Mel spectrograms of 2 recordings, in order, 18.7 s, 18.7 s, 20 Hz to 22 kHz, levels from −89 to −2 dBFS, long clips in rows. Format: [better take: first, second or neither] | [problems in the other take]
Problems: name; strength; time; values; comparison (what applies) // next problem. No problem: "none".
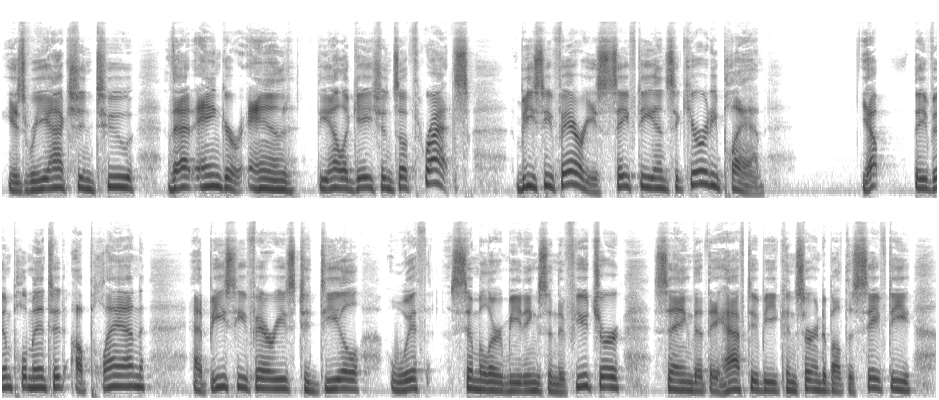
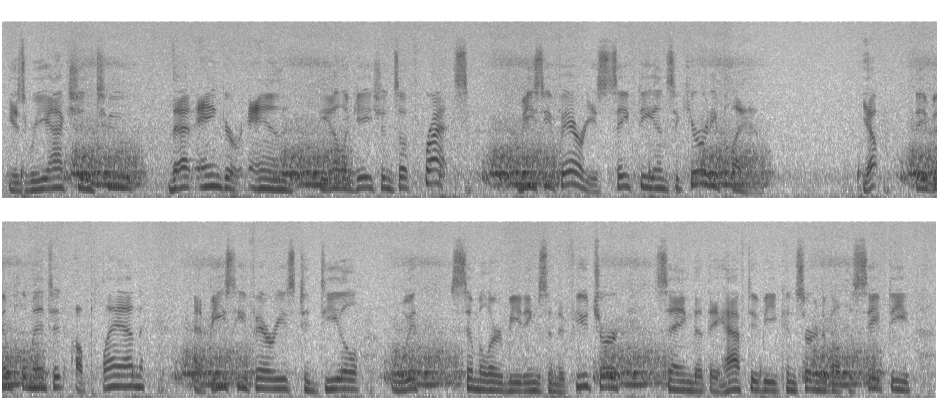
first | hiss; loud; throughout; 3 dB below the speech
